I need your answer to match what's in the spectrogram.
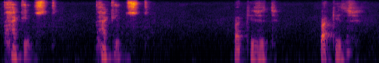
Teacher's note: don't say packed we don't add that Ed at the end you have to say it without the e so imagine the G and the D were together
